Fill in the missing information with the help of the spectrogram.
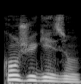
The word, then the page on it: conjugaison: francais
